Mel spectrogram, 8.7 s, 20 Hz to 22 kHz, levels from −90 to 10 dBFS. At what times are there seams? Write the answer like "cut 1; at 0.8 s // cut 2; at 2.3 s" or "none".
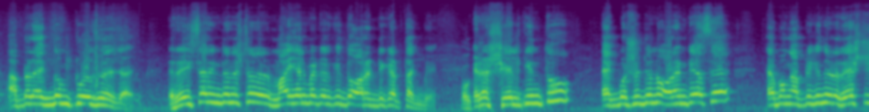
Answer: cut 1; at 1.4 s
